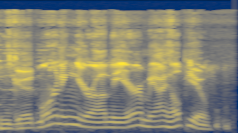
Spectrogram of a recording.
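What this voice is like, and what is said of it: Rough, strained voice. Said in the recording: “My voice isn't too good”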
